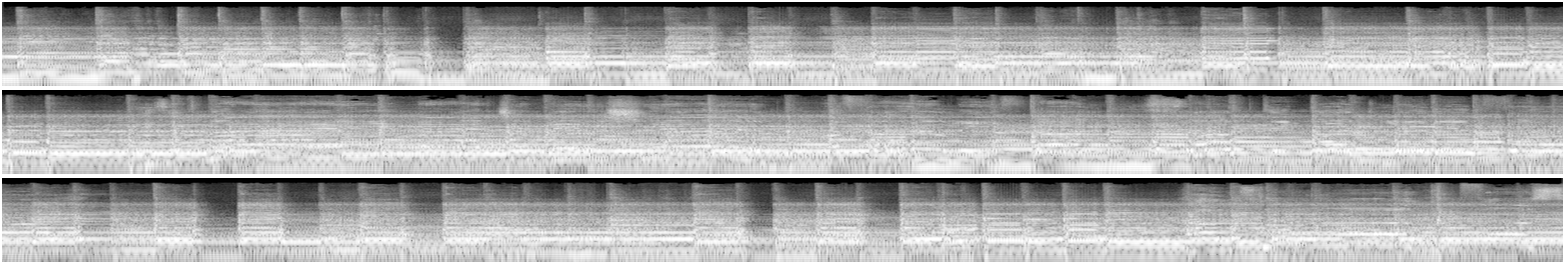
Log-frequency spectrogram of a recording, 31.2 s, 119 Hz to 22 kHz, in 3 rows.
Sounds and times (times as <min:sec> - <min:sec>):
Bass guitar: 0:00.0 - 0:31.2
Electric guitar: 0:00.0 - 0:31.2
Strum: 0:00.0 - 0:31.2.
